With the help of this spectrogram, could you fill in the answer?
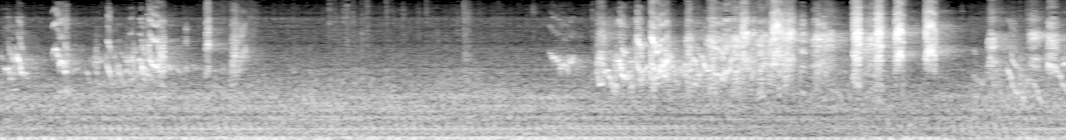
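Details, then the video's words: Lovebirds giving scattered sharp chirps, then a quiet stretch, then a burst of dense, loud, rapid squeaky chatter from several birds, over a constant low hum. "Lovebirds Sounds Birds Singing"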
